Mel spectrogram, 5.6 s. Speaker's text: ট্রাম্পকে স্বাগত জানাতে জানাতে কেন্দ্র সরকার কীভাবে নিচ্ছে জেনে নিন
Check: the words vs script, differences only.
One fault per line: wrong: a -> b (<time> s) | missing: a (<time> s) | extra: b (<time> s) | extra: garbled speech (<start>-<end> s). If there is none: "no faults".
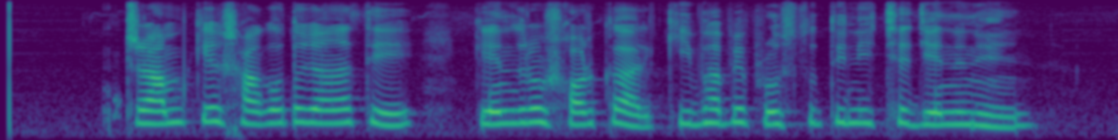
missing: জানাতে (1.9 s)
extra: প্রস্তুতি (3.8 s)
